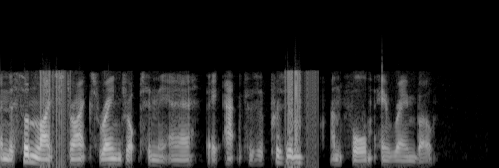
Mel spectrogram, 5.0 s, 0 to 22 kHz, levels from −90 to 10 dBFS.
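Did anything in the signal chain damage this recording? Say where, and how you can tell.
Yes. Bit errors on a digital phone line corrupted the transmission path. Sharp ticks and crackle sit over the speech at 0.4–0.7 s, before "raindrops in the air", and at 2.84–3.18 s, between "they act as a" and "and form a". Each flipped bit corrupts one sample, and hits on the high bits, or on the sign of loud samples, click loudest.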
